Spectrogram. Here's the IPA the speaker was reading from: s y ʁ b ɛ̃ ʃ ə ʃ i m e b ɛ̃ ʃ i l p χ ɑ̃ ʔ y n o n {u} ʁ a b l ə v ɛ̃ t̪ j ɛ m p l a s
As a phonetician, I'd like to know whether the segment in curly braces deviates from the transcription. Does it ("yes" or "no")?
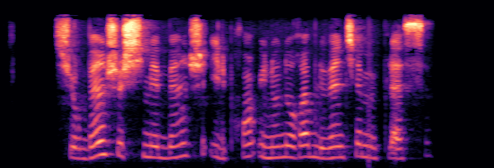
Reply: yes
